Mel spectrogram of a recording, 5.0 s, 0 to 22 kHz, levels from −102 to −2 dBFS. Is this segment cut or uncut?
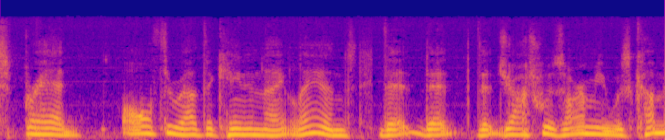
cut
